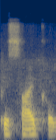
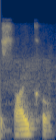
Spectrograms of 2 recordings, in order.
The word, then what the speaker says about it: psycho: example the first one we don't say psycho we say psycho so p is silent same thing as a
